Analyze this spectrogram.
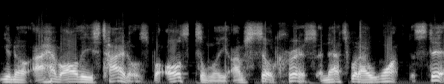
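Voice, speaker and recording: Fairly quick speech from a man comes across dry and close, with no echo. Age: 40s. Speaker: person in addiction recovery. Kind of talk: testimony. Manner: halting.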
